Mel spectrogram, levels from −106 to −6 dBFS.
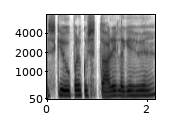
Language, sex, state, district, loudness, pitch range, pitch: Hindi, male, Bihar, Araria, -14 LUFS, 165-175 Hz, 170 Hz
